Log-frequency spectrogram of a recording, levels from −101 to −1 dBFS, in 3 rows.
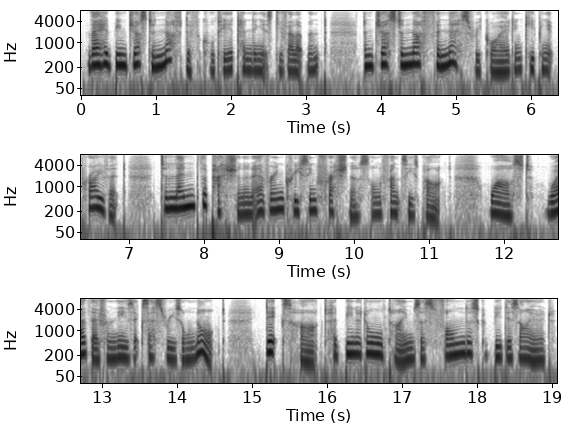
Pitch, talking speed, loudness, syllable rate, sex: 190 Hz, 155 wpm, -21 LUFS, 4.8 syllables/s, female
